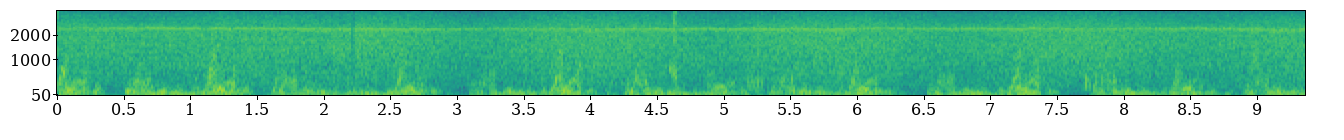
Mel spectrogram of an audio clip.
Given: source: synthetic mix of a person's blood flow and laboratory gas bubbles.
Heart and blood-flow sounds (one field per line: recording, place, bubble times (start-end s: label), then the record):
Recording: Doppler ultrasound of blood flow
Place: precordium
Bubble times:
2.05-2.22 s: bubbles
4.56-4.70 s: bubbles
5.10-5.30 s: bubbles
7.68-7.78 s: bubbles
8.95-9.00 s: bubbles
9.35-9.37 s: bubbles
From the record:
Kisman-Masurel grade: 121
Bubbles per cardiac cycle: 1 to 2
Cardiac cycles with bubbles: 10 to 50%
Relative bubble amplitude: barely perceptible (0.100 to 0.250)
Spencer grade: 2 (many but less than half of the cardiac periods contain bubble signals, singularly or in groups)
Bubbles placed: only in the low amplitude regions of the cardiac cycle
